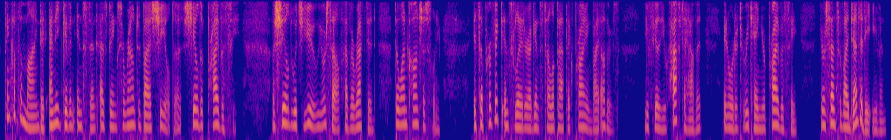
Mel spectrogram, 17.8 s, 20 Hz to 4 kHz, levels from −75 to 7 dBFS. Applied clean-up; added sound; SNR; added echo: none; none; none; none.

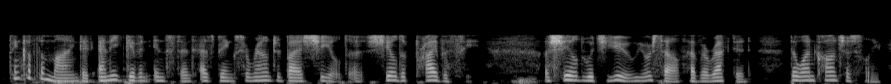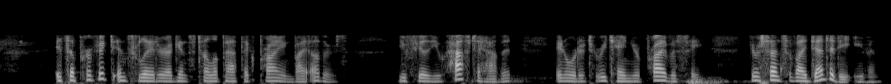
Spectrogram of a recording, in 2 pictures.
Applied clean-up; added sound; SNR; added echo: classical method Wiener filter.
